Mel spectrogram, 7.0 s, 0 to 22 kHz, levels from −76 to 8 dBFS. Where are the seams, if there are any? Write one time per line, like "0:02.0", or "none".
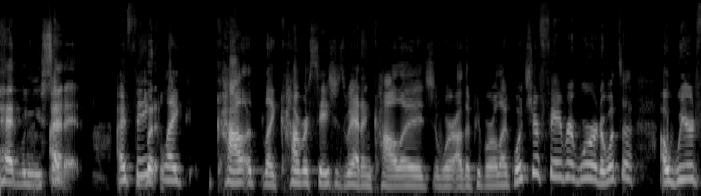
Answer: none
